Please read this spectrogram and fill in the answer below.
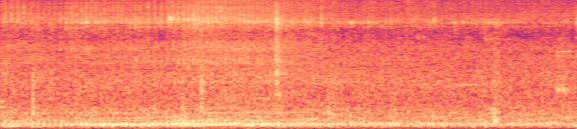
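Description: A steady low motor rumble, stronger in the first half, with a few faint clicks.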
